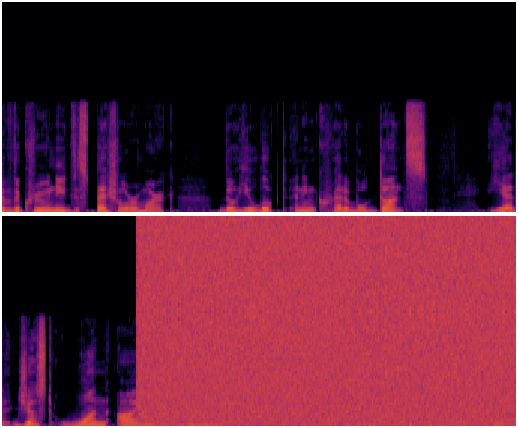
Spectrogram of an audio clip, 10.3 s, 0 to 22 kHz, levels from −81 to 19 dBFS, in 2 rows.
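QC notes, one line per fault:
6.49–10.29 s, wrong sample width: from here to the end, the speech drops to half speed, roughly an octave lower, and sits under a loud hiss. That fits 32-bit samples being read as 16-bit. Each original sample gets split into two values. The upper half still carries the real waveform's top bits, and the lower half is basically random low-order bits, so every other value is noise. Doubling the sample count halves the playback speed.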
